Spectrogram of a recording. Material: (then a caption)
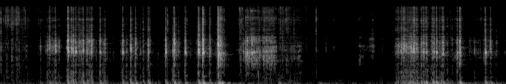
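Pressed powder. A utility knife blade scrapes powder from the surface of a hand-sized, solid, blue and yellow crumbly sphere: a dry, powdery soap ball (bath bomb) held in the hands. Short, dry, gritty scraping bursts with a bright, hissy edge come in uneven strokes, separated by brief silences.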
